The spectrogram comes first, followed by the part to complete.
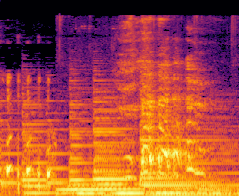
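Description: A baby giggling in short bursts, at the start and again near the end, over steady background music.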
